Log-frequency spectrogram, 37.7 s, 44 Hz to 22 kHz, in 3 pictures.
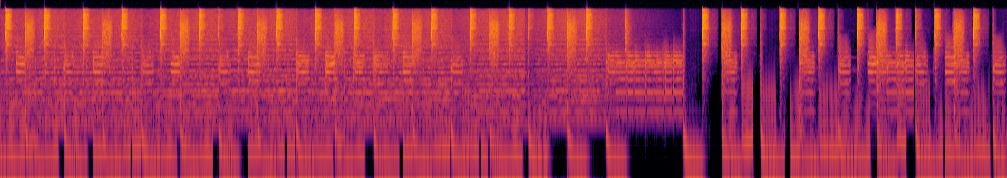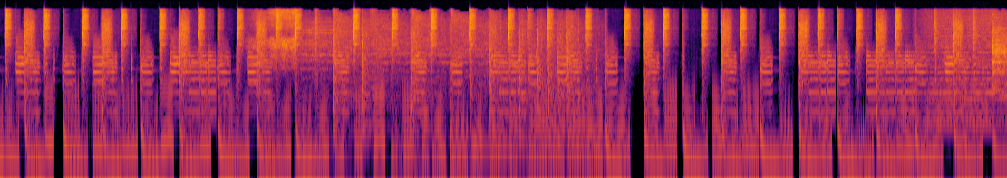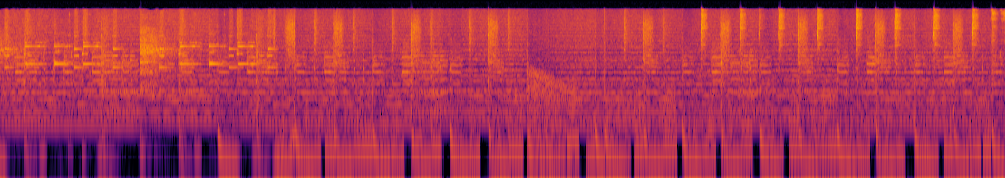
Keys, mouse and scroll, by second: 2.2-4.4 typing, 9.2-12.5 typing, 16.3 Return, 20.3-24.8 typing, 31.4 Return.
